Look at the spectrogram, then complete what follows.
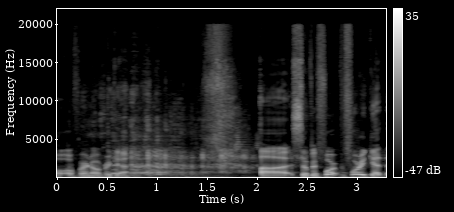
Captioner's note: audience laughing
